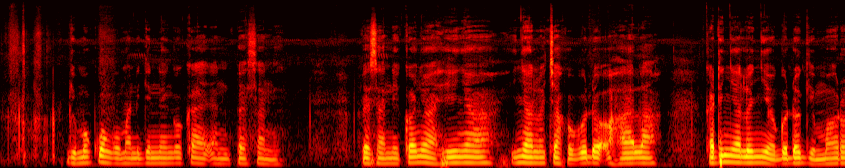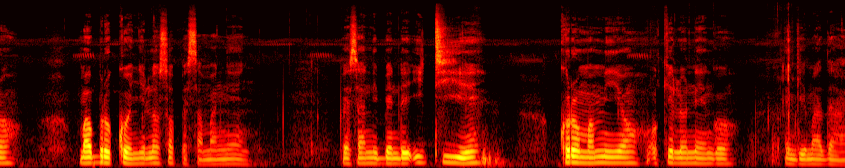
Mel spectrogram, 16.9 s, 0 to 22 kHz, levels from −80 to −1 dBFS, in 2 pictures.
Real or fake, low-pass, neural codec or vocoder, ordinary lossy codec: real; none; none; none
